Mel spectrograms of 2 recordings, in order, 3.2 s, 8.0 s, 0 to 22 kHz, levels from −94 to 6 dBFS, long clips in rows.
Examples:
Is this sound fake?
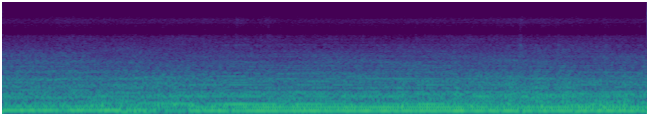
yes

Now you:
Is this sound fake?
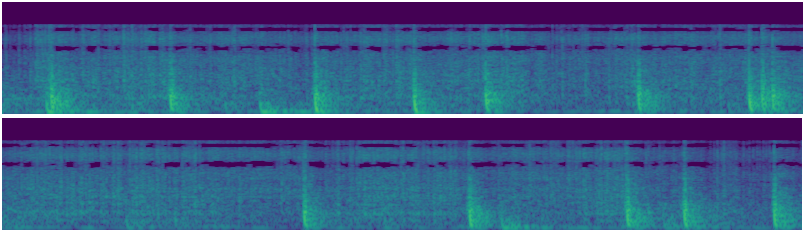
no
